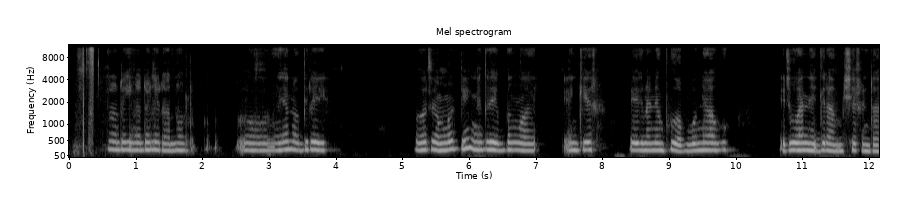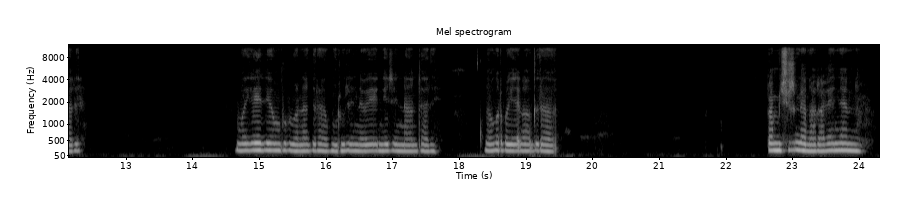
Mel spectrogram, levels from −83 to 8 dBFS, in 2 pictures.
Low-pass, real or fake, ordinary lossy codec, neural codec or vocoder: 10.8 kHz; fake; none; codec, 24 kHz, 3 kbps, HILCodec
